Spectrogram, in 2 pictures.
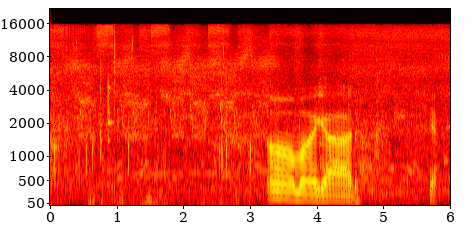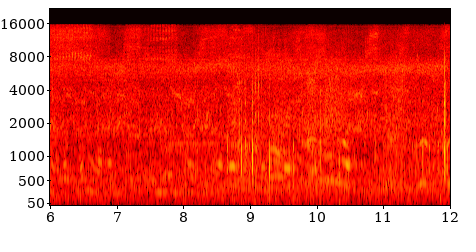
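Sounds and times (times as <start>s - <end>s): faint voices: 0.0s - 12.0s
open-air hiss: 0.0s - 12.0s.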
